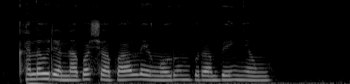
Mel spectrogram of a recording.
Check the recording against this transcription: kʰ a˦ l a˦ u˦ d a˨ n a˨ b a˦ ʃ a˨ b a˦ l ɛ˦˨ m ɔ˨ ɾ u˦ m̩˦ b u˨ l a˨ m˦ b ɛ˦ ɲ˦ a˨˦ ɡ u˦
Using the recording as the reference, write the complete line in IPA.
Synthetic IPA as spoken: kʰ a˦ l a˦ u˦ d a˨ n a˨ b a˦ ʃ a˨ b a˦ l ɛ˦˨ ŋ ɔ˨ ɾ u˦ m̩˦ b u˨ ɾ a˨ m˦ b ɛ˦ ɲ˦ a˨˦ ŋ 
